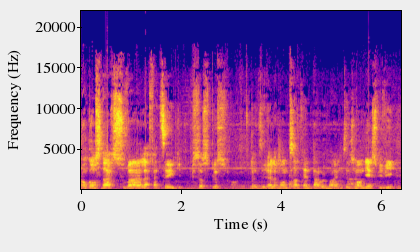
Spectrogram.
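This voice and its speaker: A man speaks at a moderate pace with fairly low pitch and fairly even intonation. Noticeable background noise and audible room echo come through. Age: 30s. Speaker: bodybuilder and fitness trainer. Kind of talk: podcast interview.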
